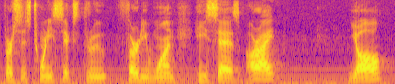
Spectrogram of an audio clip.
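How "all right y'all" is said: lightly put-on southern accent; a touch of southern in the voice. Paul addressing the Corinthian church, in a mild southern accent. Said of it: "in his good southern accent".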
